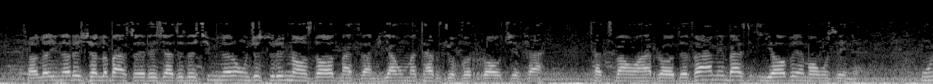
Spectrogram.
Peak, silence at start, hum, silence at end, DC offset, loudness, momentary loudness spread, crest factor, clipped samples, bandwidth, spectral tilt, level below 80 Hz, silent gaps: -4 dBFS; 0 s; none; 0 s; under 0.1%; -19 LUFS; 5 LU; 12 dB; under 0.1%; 7.8 kHz; -6.5 dB/octave; -24 dBFS; none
